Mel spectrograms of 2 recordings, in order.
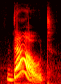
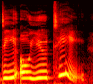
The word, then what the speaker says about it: doubt: It’s just doubt, something like dout. You do not pronounce the letter B.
